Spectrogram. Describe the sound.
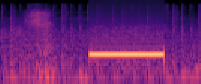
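A telephone tone sounds while a call is placed: one loud, steady, even-pitched tone lasting about a second over faint background noise.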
